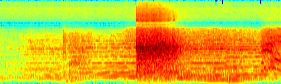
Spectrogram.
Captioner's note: shot firing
